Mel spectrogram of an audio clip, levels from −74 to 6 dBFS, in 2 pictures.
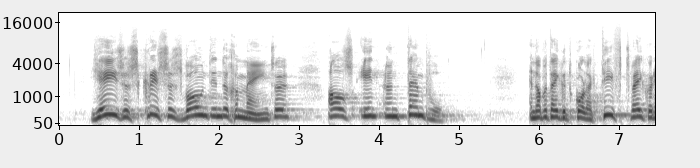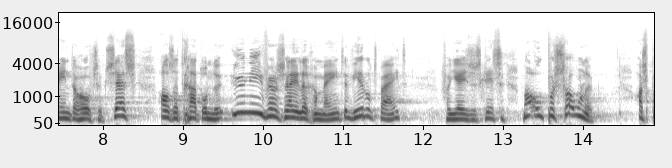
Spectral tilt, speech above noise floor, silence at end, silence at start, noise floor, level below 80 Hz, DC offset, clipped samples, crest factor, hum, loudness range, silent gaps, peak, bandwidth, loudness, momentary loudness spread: -6 dB/octave; 36 dB; 0.1 s; 0.4 s; -57 dBFS; -66 dBFS; under 0.1%; under 0.1%; 18 dB; none; 4 LU; none; -6 dBFS; 13 kHz; -22 LUFS; 8 LU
